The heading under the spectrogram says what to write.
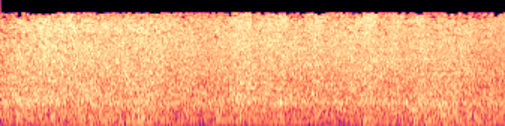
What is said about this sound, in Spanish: Esto son las olas del mar, las olas del mar que algunos ven durante ese mes de agosto, que algunos ven y algunos oyen.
